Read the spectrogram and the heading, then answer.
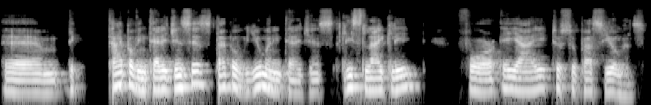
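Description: Low-pitched man with an Italian accent. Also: dark tone. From Italy. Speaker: interview guest, leadership coach. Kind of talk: conversational interview.

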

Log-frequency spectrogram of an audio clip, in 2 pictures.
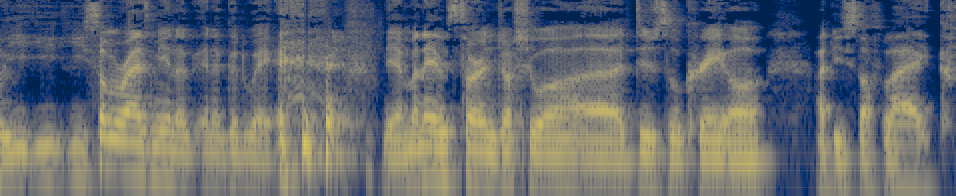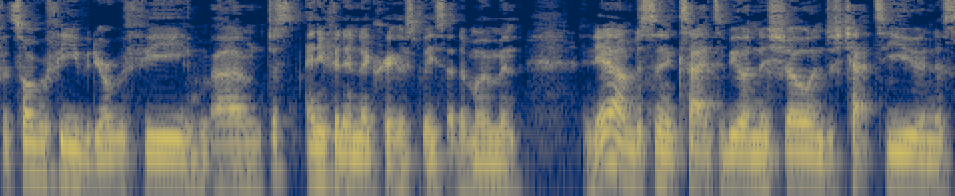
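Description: A man's voice: on the low side, fairly quick. A man in his twenties with an English accent, chatting informally and with slang as a guest in a casual interview. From Coventry, England. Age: 20s. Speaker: podcast guest, digital creator.

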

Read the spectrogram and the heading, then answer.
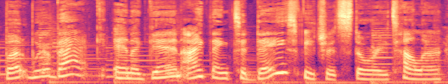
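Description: A woman hosting a podcast, delivering scripted announcements and poetry in a deliberate, expressive way. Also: medium pitch. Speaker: podcast host. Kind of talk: scripted show sign-off and poetry recitation. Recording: music bed under the voice. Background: music.

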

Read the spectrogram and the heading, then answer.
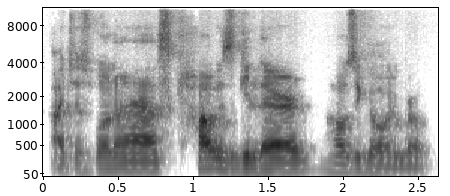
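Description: A man's voice: low voice, a little fast, darkish tone. A man hosting a podcast in a casual, informal, slangy way. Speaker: podcast host. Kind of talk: casual chat.

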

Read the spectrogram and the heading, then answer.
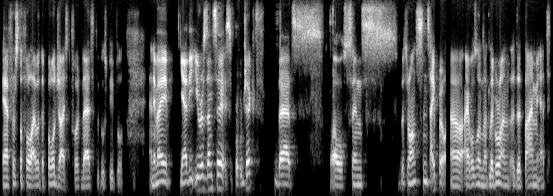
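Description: Low-voiced man, hesitant. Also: moderate pace, fairly bright tone, muffled recording. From Czech Republic. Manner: hesitant, searching for words, apologetic. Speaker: guest, chief of staff. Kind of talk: podcast interview. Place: office in Prague, on a call.

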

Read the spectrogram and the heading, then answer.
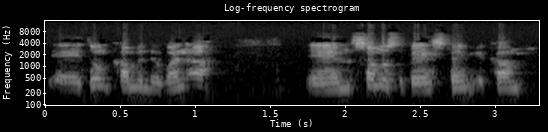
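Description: A Scottish man chatting casually as a podcast guest, talking fast and rambling with fillers. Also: mid-range voice, little pitch movement, sharp tone, rough recording. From Scotland. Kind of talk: casual chat.

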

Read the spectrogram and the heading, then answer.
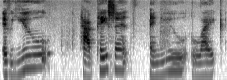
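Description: A woman hosting a podcast in casual chat, relaxed and thoughtful as she gives her opinions. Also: fairly low pitch, extremely slow, gravelly. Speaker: podcast host.

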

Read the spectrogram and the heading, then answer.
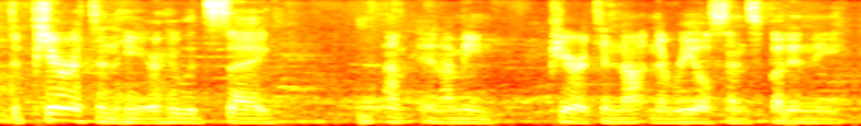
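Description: A man's voice: deep voice, steady tone, moderate pace, crowd noise. A man co-hosting a casual talk show, speaking thoughtfully with many fillers and restarts. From part Finnish heritage. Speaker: podcast co-host. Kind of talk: casual discussion.

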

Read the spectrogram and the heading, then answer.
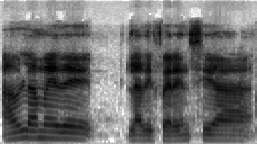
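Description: A man's voice: medium pitch, takes it slowly, clean tone, dry recording. A man with a Dominican accent hosting a casual podcast chat, playful and teasing. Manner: playful, teasing, laughs loudly. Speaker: podcast host.

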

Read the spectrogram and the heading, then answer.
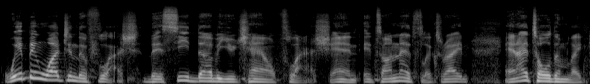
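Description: A young man talks casually on his own podcast, rambling, restarting sentences and dropping slang. His voice sits at an ordinary middle pitch. The sound is dry and close, with no room echo. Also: sing-song, unhurried. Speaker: podcast host. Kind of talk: casual solo podcast talk.

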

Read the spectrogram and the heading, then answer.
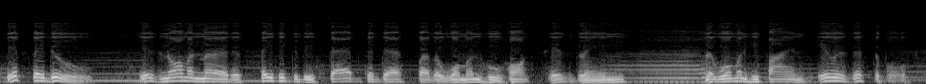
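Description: A man's voice: mid-range voice, a little slow, warm tone, a little hiss or hum. A man hosting a radio mystery with theatrical, suspenseful scripted narration in an ominous manner. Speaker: host of a mystery radio drama. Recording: dull old radio recording. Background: music.

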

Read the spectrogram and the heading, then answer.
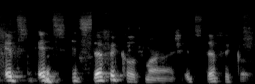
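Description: A man candidly sharing his struggles in a devotional discussion. He often trails off softly. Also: mid-range voice, very animated, fairly quick, slightly rough. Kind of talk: earnest discussion.

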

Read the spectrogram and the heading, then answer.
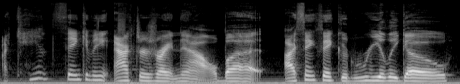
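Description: A podcast host with a slightly hoarse voice, talking casually and alone in a rambling, hesitant way that keeps correcting itself. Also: medium pitch, animated, measured pace. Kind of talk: casual solo commentary.

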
